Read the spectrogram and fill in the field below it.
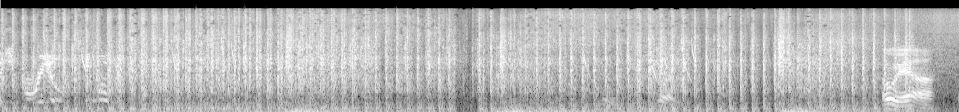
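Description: Sustained rapid automatic gunfire fired toward someone, loud and continuous bursts with a brief break midway, while a voice shouts over it.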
